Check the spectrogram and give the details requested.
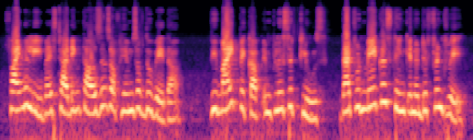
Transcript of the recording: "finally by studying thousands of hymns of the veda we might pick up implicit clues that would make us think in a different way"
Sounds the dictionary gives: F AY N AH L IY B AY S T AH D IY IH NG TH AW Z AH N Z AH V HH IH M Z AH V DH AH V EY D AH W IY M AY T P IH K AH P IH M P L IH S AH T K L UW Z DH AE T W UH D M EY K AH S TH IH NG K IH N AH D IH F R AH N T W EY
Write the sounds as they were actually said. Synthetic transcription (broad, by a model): F AY N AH L IY B AY S T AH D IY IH NG T AW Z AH N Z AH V HH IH M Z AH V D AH V EY D AH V IY M AY T P IH K AH P IH M P L IH S AH T K L UW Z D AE T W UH D M EY K AH S T IH NG K IH N AH D IH F R AH N T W EY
